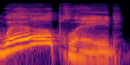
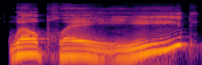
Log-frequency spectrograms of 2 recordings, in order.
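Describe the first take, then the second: First: The pitch goes up, then falls at the end. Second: The pitch rises at the end. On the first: It is an exclamatory statement. "if you go up and then down" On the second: It is asked as a question. "If you do the intonation at the end of well played, it becomes a question"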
